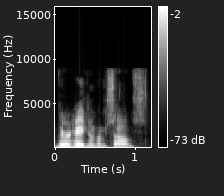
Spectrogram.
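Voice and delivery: usual speaking voice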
